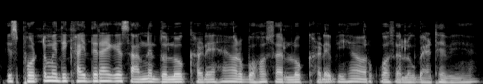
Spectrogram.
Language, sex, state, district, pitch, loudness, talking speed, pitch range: Hindi, male, Jharkhand, Palamu, 120 Hz, -17 LUFS, 335 wpm, 110-135 Hz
